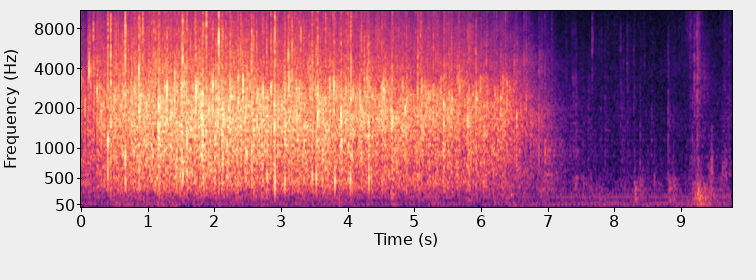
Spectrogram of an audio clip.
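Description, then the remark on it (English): Sustained audience applause at an awards ceremony for a nominee for Outstanding Sound Design in Hickory Dickory, a dense, steady clatter of many hands clapping for about seven seconds before tapering off into almost quiet with a brief faint knock at the end. “Just give him a hand.”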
